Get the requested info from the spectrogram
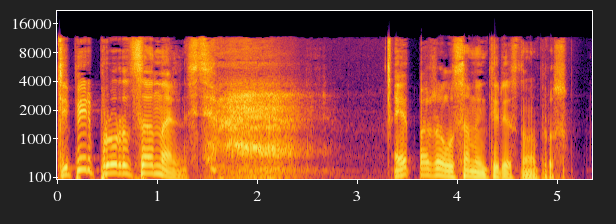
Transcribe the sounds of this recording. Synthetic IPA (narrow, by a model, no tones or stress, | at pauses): tʲɪpʲeɾʲpɾərət̪sɨɐnalʲnəsʲtʲ | ɛt̪əpɐʐalˠʊjsamɨjɪnʲtʲɪɾʲesnɨjvɐ̰pɾo̰s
